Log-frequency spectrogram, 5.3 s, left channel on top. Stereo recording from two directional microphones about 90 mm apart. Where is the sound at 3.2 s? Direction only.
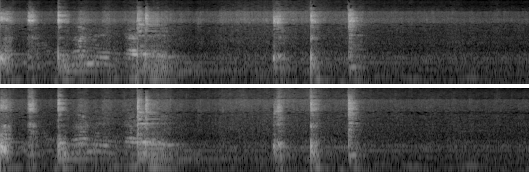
35° right (ahead or behind).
